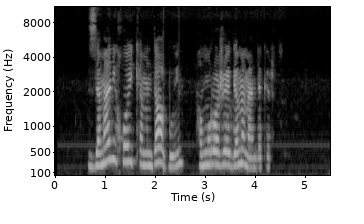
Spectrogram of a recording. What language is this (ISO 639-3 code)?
ckb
